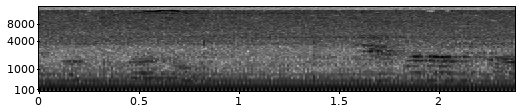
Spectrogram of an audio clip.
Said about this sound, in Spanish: perdón, se escuchan voces, creo que mi sobrina y mi padre, porque estamos por acá.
